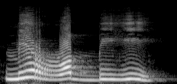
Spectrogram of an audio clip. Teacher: تو مِن رَبِّهِ میں نون مکمل طور پہ را کے اندر مرج ہو گیا، اس لیے یہ ادغام کہلائے گا ادغام تام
